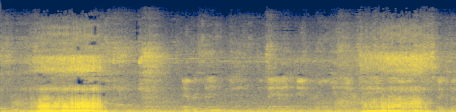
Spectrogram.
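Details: Uncle snoring: two loud, rough, low buzzing breaths about five seconds apart, with quieter breathing and faint room hiss between them.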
